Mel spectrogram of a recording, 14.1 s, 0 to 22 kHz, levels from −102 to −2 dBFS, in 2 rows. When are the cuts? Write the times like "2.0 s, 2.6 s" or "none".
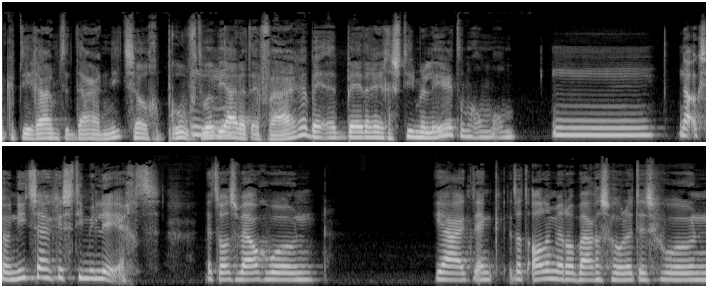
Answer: none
